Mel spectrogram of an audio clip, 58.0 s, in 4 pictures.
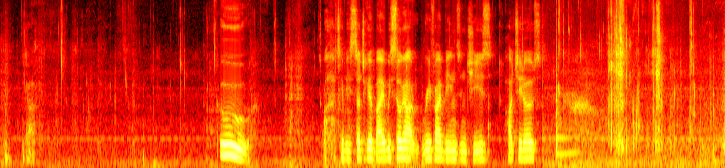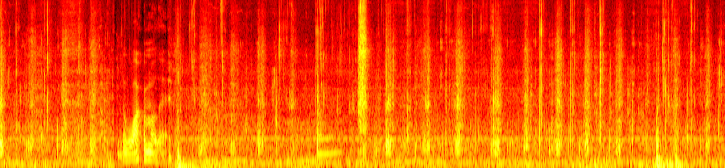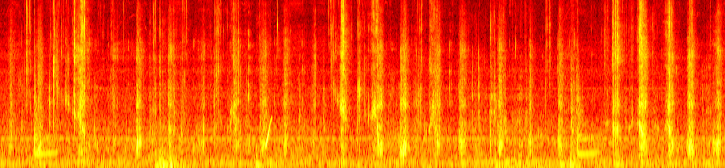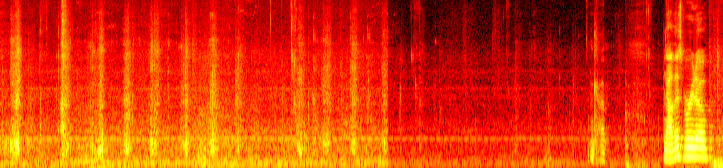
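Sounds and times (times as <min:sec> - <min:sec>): crunchy chips being chewed: 0:00.0 - 0:04.4, 0:11.1 - 0:17.1, 0:17.9 - 0:52.3
faint steady hum: 0:00.0 - 0:57.9.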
